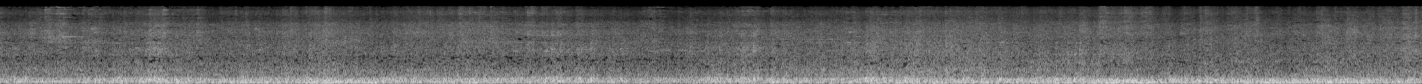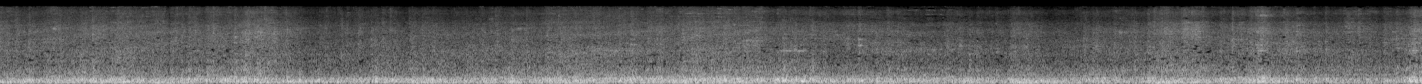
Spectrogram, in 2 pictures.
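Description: Double-stack intermodal container train rolling past at close range: a steady, loud rumble of steel wheels on rail, with occasional clacks as cars pass over the rail joints.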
